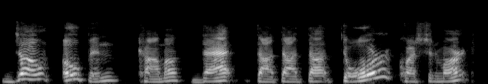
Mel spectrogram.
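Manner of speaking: slow, choppy read with each comma and dot spoken; odd stilted reading. Retold or imitated. Mocking the old game cast, slow stilted punctuation read. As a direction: read it like a bad actor reading punctuation aloud. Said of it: "wrote all the commas and periods".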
